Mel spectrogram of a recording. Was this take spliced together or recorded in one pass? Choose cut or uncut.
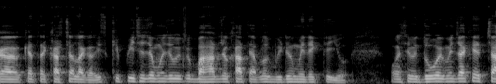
uncut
